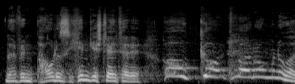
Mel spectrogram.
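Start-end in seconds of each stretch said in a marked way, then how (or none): 1.6-3.0 high, whining wail of self-pity; mock whining lament. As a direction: ham up a self-pitying complaint. Paul imagined complaining. (hoch gejammerte Klage)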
